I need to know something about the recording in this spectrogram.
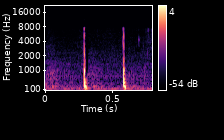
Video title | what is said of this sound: Debbie Meyer UltraLite GreenBoxes 28piece Starter Set | It's a thick, hollow sound. That's what a fresh pepper should sound like.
